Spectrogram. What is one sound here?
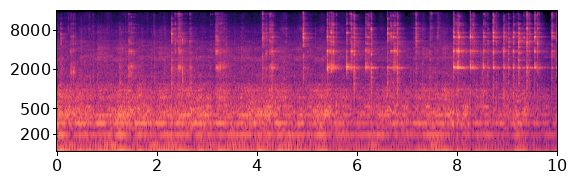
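Flour pours into a spinning bowl.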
